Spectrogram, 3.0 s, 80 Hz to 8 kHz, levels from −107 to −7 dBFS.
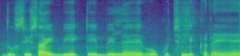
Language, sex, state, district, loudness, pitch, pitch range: Hindi, female, Maharashtra, Mumbai Suburban, -19 LUFS, 145 Hz, 145-155 Hz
